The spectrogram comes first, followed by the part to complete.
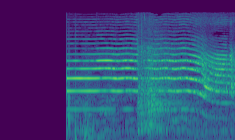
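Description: A shrill double-reed pipe of the shehnai kind starts suddenly about two-thirds of a second in, holding one high, steady note. It is re-blown about halfway through and begins to slide down in pitch at the very end.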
